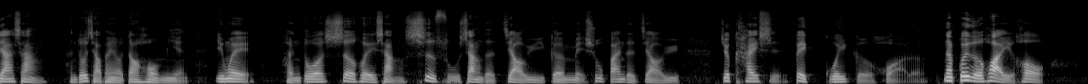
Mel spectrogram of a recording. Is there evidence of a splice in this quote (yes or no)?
yes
